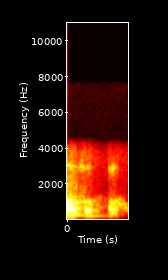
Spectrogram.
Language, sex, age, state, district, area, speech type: Odia, male, 30-45, Odisha, Jagatsinghpur, urban, conversation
